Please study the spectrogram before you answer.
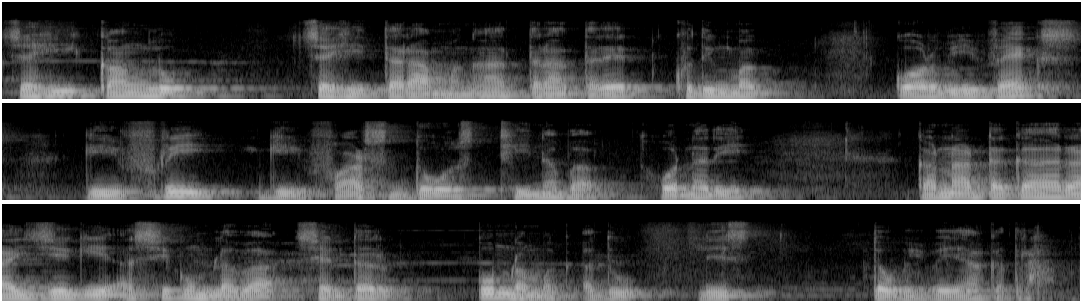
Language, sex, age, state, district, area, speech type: Manipuri, male, 45-60, Manipur, Thoubal, rural, read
